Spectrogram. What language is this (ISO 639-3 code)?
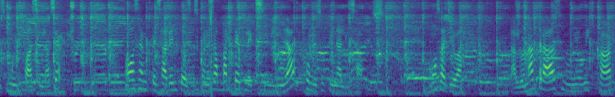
spa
